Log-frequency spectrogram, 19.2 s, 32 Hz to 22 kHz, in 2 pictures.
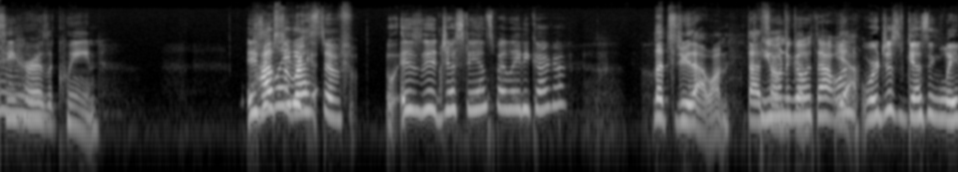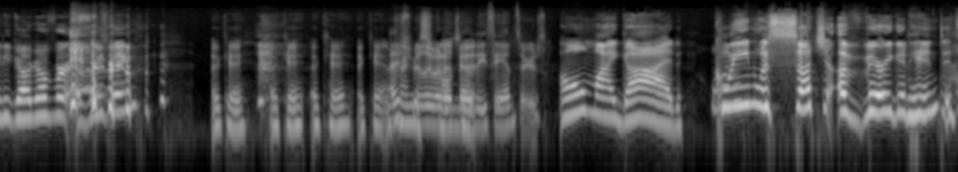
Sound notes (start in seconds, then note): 10.2 laughing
